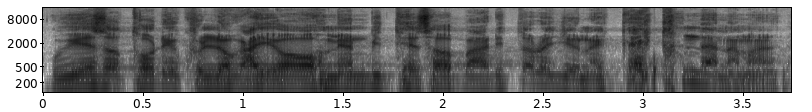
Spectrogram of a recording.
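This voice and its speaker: A man's voice: medium pitch, fairly even intonation, fairly quick, creaky, breathy edge. A male senior pastor from the Chungcheong region preaching a Sunday sermon, emphatic and repetitive, with touches of humor for the congregation. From Chungcheong, Korea. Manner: emphatic preaching with repeated calls to believe; jokes with the congregation. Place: church sanctuary. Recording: long church-hall reverb.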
